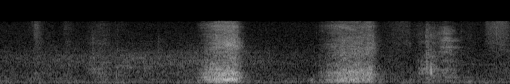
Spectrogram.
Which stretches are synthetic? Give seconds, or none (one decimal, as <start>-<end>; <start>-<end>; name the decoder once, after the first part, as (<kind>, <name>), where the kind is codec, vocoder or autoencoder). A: none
